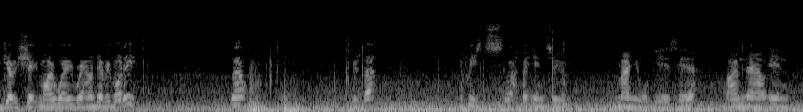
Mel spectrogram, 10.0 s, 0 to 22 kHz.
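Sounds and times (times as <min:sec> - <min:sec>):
road and engine rumble: 0:00.0 - 0:10.0.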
